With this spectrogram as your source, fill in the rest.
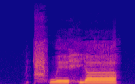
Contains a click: no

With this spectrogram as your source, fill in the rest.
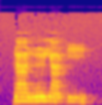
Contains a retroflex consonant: no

